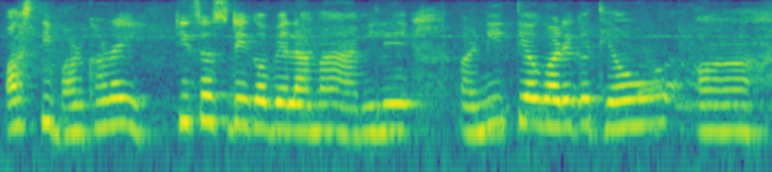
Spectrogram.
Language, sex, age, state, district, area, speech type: Nepali, female, 18-30, West Bengal, Darjeeling, rural, spontaneous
